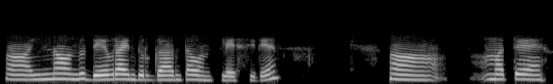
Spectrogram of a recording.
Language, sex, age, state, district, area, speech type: Kannada, female, 30-45, Karnataka, Tumkur, rural, conversation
